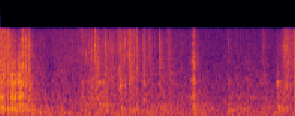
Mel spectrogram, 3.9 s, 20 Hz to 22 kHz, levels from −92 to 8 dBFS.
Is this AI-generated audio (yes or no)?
no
